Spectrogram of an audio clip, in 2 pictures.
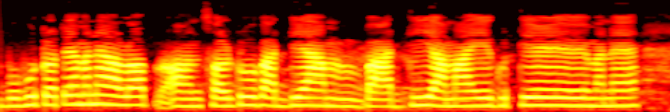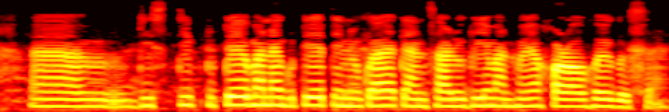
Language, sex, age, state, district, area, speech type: Assamese, female, 45-60, Assam, Majuli, urban, spontaneous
